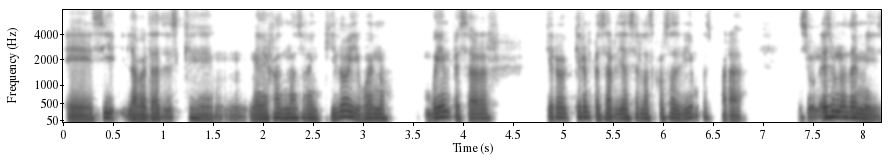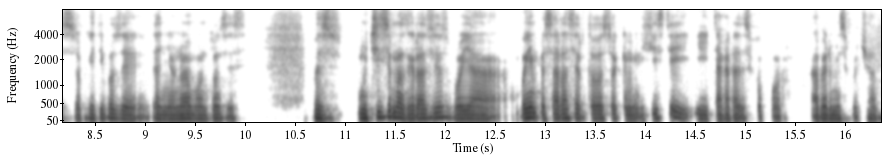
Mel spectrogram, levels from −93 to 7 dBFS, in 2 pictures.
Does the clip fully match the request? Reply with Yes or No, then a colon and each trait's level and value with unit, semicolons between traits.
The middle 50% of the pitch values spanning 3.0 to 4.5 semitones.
No: narrow, 2.5 semitones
